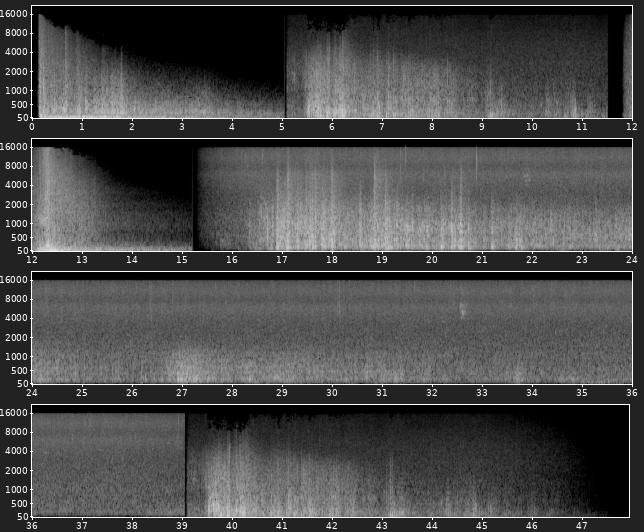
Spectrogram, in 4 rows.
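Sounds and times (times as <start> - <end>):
thunder rolling: 0.1 - 15.2, 16.4 - 24.0, 39.1 - 46.3
steady rain: 5.0 - 12.5, 15.3 - 46.6.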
